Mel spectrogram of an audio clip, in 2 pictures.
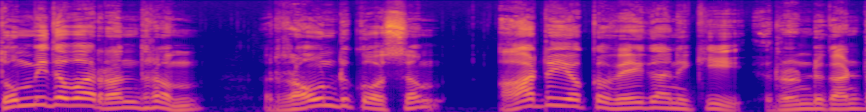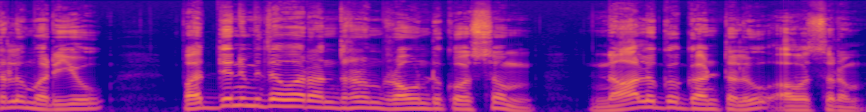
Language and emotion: Telugu, neutral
